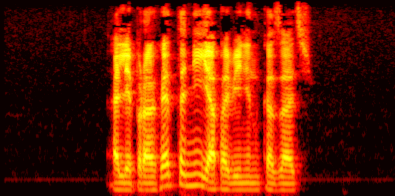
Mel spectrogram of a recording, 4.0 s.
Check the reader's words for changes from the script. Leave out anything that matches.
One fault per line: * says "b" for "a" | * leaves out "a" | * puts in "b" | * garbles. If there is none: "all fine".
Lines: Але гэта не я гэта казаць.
* puts in "пра"
* says "павінен" for "гэта"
